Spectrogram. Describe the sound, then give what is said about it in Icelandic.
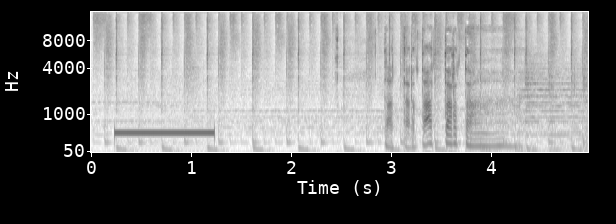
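A telephone line tone sounds as one steady, level beep for about a second while someone places a call, followed by people talking; no separate ringing is distinct. “Ég ætla að fara í síma Og ég ætla að hringja”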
